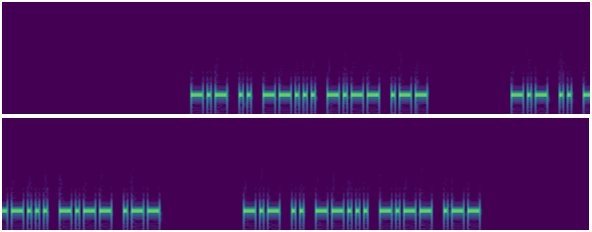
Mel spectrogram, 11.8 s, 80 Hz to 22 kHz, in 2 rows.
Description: Morse code, heard as a keyed tone, about 30 wpm, 700 Hz. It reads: KI7YW KI7YW KI7YW
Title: USA Call Signs - 5 Characters - Repeated 3x - 30wpm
